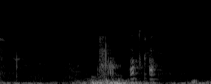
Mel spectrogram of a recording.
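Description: Village chickens cluck softly while being fed corn, a few scattered low calls and short clucks heard at moderate distance over quiet outdoor background.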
